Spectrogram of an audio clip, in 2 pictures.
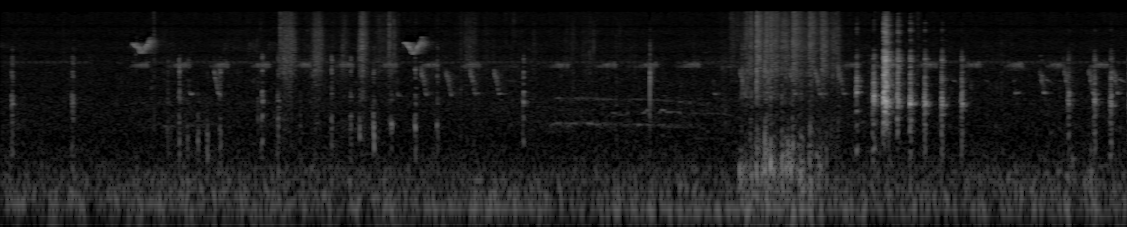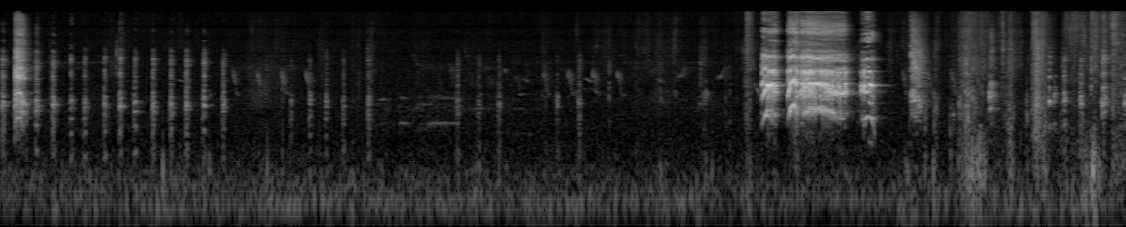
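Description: Junglefowl clucking in quick runs of short clucks, with a rooster crowing loudly once, a call of about a second and a half, a little before the end.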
